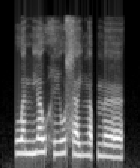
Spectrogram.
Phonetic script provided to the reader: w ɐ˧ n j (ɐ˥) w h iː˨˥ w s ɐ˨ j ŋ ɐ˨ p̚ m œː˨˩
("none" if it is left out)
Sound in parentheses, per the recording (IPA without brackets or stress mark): ɐ˥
